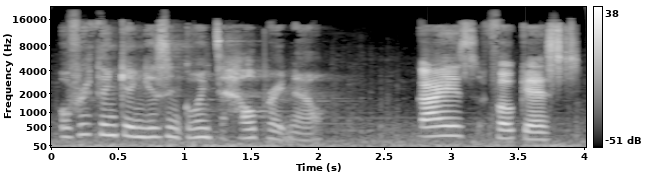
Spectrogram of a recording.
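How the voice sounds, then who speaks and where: A woman's voice: a little high, animated, measured pace, soft background music. Woman acting a worried young female group leader. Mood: firm, commanding. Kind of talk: webtoon fan dub voice acting.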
